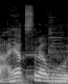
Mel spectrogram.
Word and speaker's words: Ajax: AJAX. 예, 그걸 아약스라고 읽는데 제가 그 한번 로테르담이라고 네덜란드에서 1시간이면 가는 두 번째 도시.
